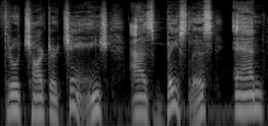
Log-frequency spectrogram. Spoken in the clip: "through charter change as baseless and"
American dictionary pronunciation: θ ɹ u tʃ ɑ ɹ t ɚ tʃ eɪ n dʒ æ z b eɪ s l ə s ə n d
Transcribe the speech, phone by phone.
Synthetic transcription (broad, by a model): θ ɹ u tʃ ɑ ɹ t ɚ tʃ eɪ n dʒ æ z b eɪ s l ə s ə n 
